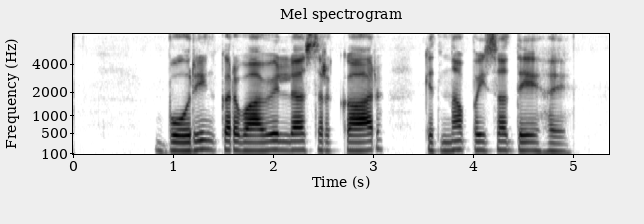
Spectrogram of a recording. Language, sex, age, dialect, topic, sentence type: Magahi, female, 36-40, Central/Standard, agriculture, question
